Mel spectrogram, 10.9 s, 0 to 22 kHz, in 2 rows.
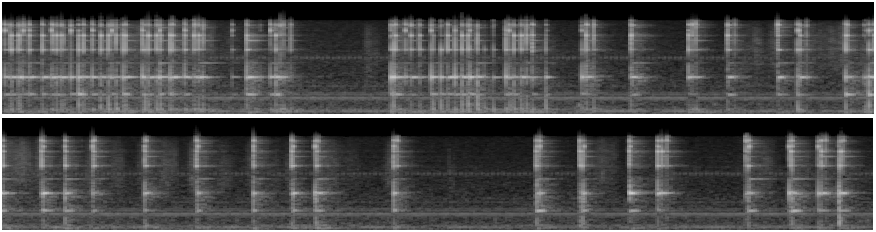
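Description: Long nails tap both sides of the thin wall of an empty, clear hurricane glass, striking its curved hollow bowl as it stands upside down on a towel. Two quick, dense flurries of bright clinks give way to a steady run of separate, sharp taps. Each tap carries a short glassy ring near 1.4 kHz that dies away almost at once.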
